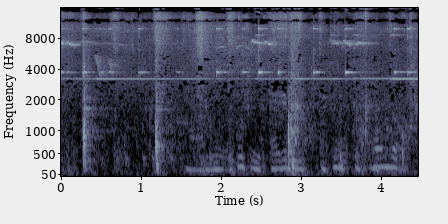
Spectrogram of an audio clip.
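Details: Great Pyrenees Alain, a male born in 2014, uneasy as firewood is carried into his territory: low, drawn-out whining moans in several wavering tones over the last three seconds, after sharp knocks of wood near the start.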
